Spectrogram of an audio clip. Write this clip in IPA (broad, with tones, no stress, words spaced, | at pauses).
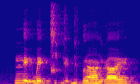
nḛ˦˨ɪ̯wḛ˦˨ɪ̯t͡ɕḭ˦˨ɡɛ̰˦˨ ɡɪ˦ʔlã˦ɡa˦ɪ̯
